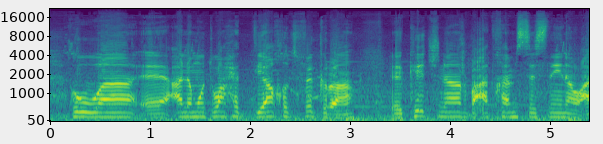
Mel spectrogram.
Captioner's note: speaking Arabic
